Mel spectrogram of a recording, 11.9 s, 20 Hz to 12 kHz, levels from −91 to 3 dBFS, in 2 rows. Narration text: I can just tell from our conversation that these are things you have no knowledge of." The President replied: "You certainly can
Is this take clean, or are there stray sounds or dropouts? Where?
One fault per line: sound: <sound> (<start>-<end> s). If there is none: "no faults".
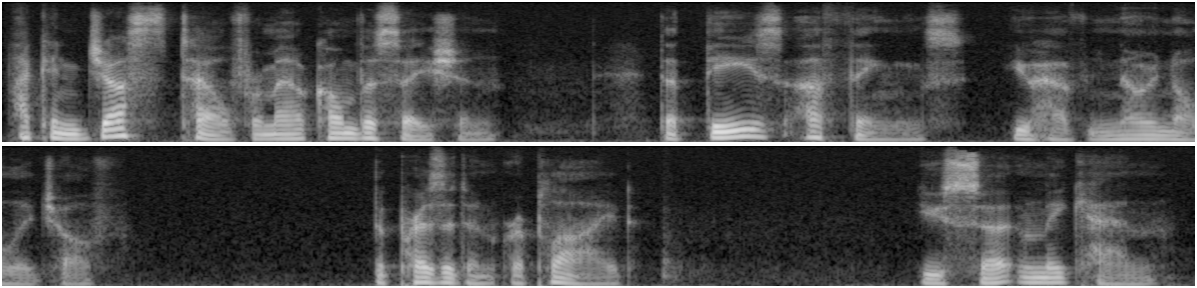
no faults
